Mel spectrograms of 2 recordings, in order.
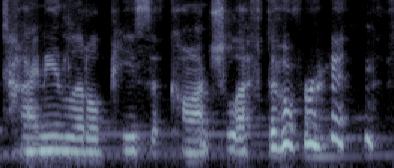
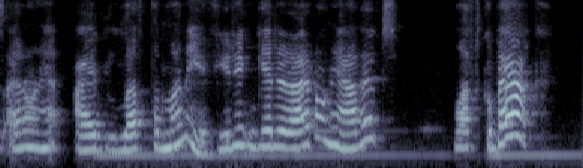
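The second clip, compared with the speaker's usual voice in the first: put-on loud voice, higher pitch; 4 semitones higher than usual. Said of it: "he said it loud enough so that they could hear".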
